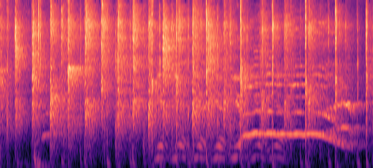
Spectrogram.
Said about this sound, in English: I'm going to keep clapping so we sound really popular.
